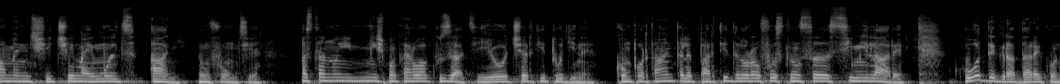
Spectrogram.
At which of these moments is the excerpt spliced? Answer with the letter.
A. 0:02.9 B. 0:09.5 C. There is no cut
B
